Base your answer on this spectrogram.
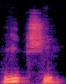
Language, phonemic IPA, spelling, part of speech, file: French, /lit.ʃi/, litchi, noun, Fr-litchi.ogg
- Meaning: 1. lychee (tree) 2. lychee (fruit)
